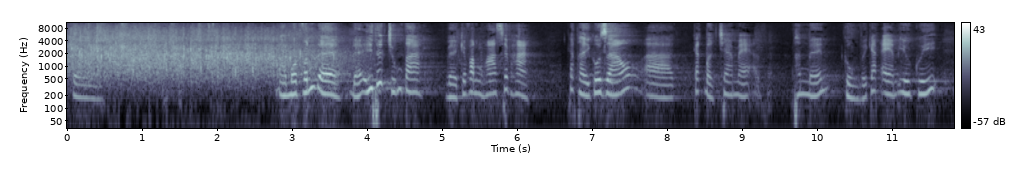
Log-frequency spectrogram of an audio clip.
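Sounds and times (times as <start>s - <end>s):
applause from an audience at a school gathering of teachers, parents and children: 0.0s - 3.9s
speech: 0.1s - 0.5s, 2.8s - 11.8s.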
